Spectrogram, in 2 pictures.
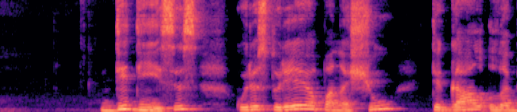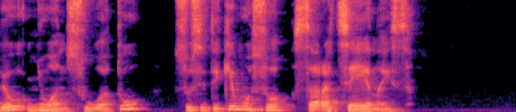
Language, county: Lithuanian, Klaipėda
